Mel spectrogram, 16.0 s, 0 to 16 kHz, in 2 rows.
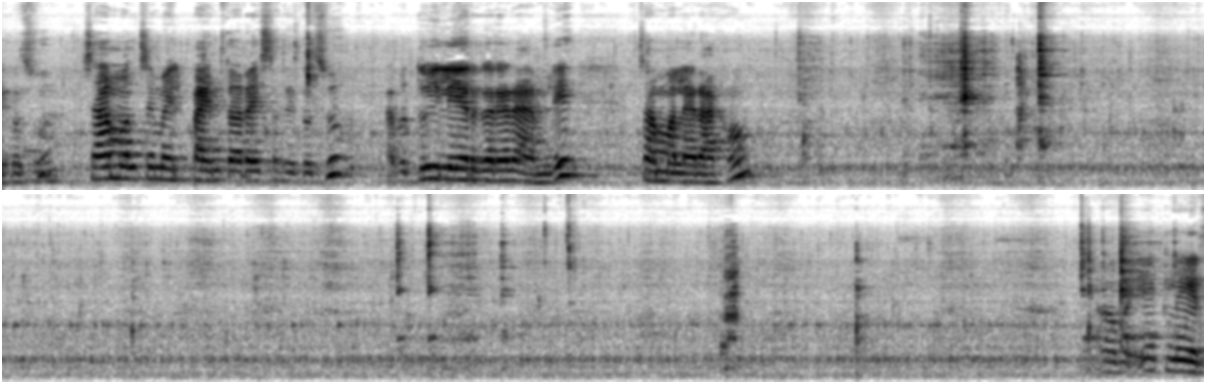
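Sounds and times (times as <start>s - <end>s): spoon knocking and scraping pot: 6.0s - 7.1s, 10.6s - 11.9s, 12.7s - 13.0s, 15.2s - 15.9s.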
